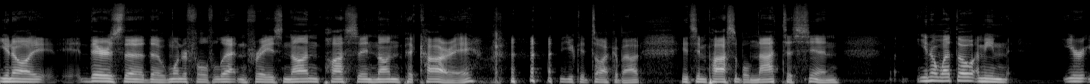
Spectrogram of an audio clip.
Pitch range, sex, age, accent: 105-130 Hz, male, 30-49, American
